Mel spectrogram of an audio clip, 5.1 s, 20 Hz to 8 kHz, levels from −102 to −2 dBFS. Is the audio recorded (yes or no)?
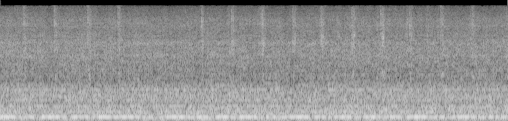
no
